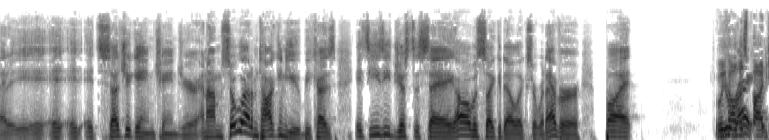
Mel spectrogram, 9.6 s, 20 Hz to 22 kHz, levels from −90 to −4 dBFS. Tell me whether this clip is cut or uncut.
uncut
